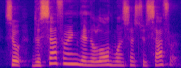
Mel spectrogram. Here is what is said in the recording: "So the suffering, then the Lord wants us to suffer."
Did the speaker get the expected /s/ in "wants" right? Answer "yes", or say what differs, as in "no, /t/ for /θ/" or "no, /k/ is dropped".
yes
